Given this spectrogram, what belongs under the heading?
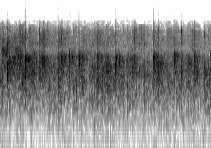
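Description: Audience applause at a cultural evening, loud dense clapping from many hands holding steady throughout, near and without voices on top.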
